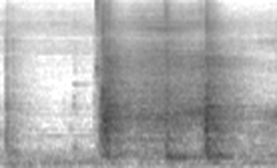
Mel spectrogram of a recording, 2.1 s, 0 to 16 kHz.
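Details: BMW E30 318i manual: a few slow heavy starter whirs about half a second apart, no catch, after an earlier backfire; air flow meter was not yet connected; cranks but no start, cause unconfirmed.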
